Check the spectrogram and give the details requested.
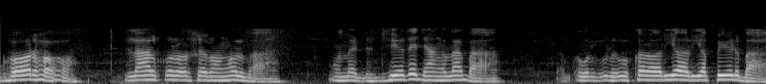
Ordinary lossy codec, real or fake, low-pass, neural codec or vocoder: AAC, 48 kbps; real; 5.4 kHz; none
